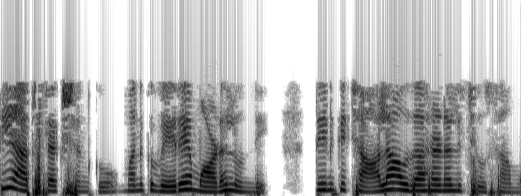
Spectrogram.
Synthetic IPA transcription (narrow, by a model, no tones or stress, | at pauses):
t̪iaːbsʈɾɐːkʂɐnkumɐnɐkuʋe̞ːɾe̞ːmɔːɽɐlund̪ḭ | d̪iːnikit͡ʃaːlaːud̪aːɾɐɳɐlut͡ʃuːsaːmu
